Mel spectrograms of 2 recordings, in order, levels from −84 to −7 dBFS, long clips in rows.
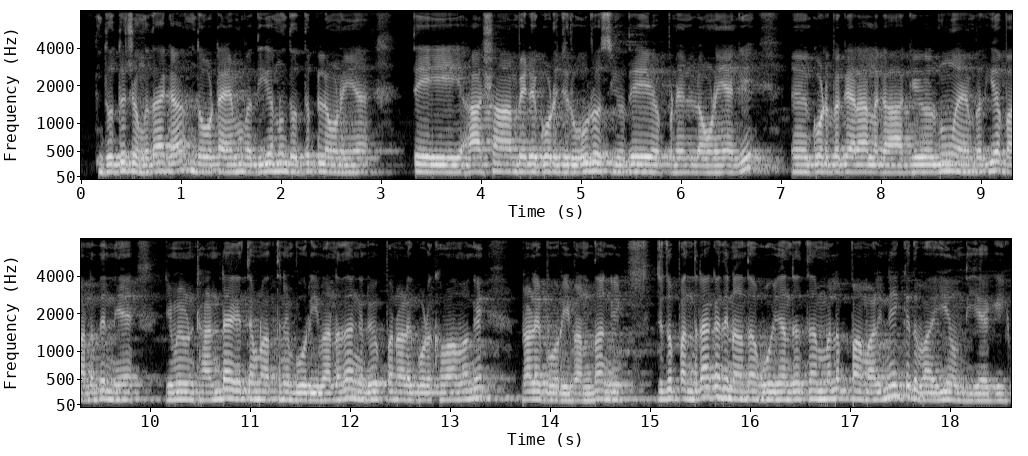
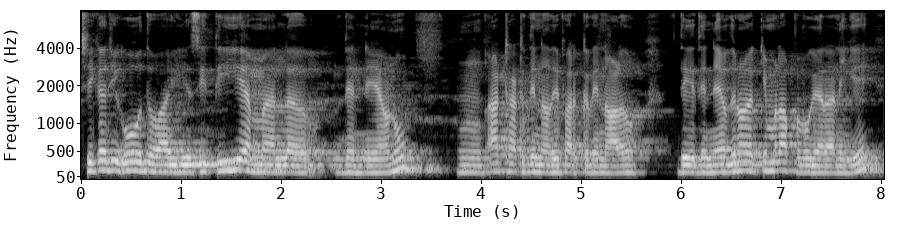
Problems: constant background noise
